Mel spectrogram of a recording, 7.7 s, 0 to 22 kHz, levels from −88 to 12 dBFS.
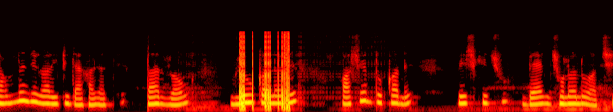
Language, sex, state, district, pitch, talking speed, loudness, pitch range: Bengali, female, Jharkhand, Sahebganj, 215 Hz, 135 wpm, -24 LUFS, 200-240 Hz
